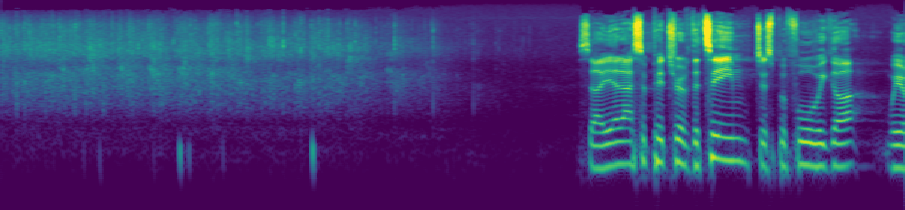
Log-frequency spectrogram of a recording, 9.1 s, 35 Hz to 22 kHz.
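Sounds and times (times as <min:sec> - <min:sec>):
crowd clapping: 0:00.0 - 0:05.1
speech: 0:05.8 - 0:09.0.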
